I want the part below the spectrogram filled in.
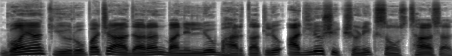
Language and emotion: Goan Konkani, neutral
